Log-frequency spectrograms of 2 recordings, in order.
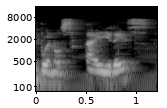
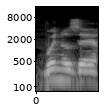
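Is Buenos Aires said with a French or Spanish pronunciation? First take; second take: Spanish; French. First: It is said with a Spanish pronunciation. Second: It is said with a French pronunciation. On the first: "en espagnol. N'oubliez pas de prononcer le i" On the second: "en français"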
